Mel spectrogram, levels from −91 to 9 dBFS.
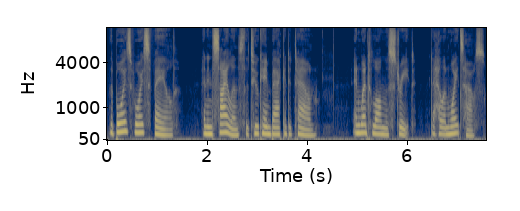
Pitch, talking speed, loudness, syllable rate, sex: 205 Hz, 175 wpm, -20 LUFS, 5.1 syllables/s, female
